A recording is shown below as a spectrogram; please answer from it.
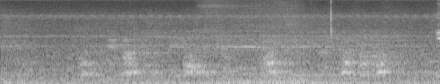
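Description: A dog barking repeatedly: about six short barks, roughly half a second to a second apart.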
